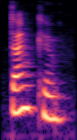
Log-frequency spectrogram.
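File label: "Danke", German; Kapitel 2; Alphabet erste Schritte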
